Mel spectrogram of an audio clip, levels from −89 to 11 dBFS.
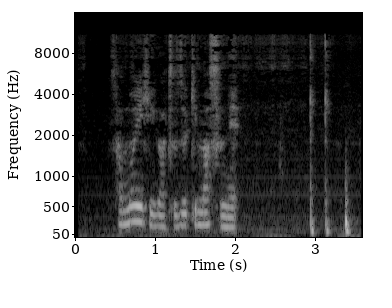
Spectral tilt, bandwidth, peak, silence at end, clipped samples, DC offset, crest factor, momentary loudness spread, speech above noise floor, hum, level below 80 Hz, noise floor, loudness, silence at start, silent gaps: -5.5 dB/octave; 11.5 kHz; -8 dBFS; 0.1 s; under 0.1%; under 0.1%; 22 dB; 12 LU; 29 dB; none; -52 dBFS; -58 dBFS; -30 LUFS; 0.45 s; none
